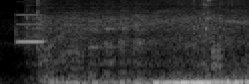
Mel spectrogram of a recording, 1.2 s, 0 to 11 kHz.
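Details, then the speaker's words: 2007 Nissan Titan SE with hard-start complaint and immobilizer light, started with the genuine Nissan key: short chime, brief crank, catches at once into steady low rumble; normal start, aftermarket key was the cause. "it starts every single time. And again, that aftermarket key, I just had it running with that key, and then all of a sudden it stopped running, and that was the problem."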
